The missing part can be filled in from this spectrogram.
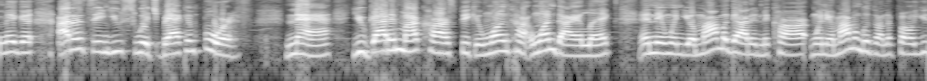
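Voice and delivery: plain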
